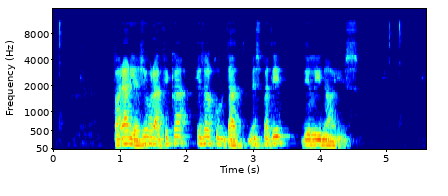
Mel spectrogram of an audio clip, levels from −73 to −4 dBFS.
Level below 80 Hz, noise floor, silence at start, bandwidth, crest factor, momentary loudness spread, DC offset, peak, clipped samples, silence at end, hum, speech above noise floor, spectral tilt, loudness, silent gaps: -68 dBFS; -64 dBFS; 0.9 s; 11.5 kHz; 18 dB; 9 LU; under 0.1%; -8 dBFS; under 0.1%; 1.05 s; none; 38 dB; -7 dB/octave; -26 LUFS; none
